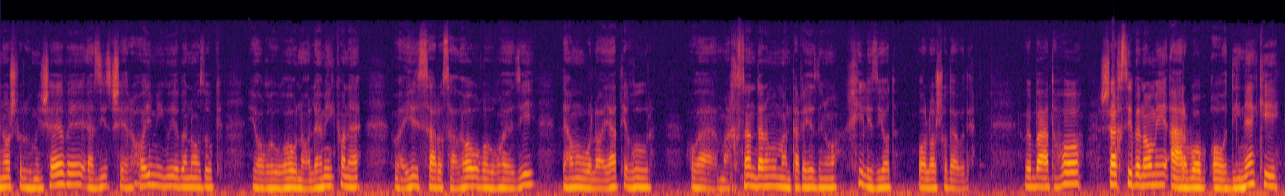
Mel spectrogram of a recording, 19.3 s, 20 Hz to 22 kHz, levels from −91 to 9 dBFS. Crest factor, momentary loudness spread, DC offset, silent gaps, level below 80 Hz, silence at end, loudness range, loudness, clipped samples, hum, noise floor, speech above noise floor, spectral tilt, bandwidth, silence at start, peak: 16 dB; 10 LU; under 0.1%; none; -36 dBFS; 0 s; 5 LU; -17 LUFS; under 0.1%; none; -37 dBFS; 21 dB; -7 dB/octave; 12.5 kHz; 0 s; 0 dBFS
